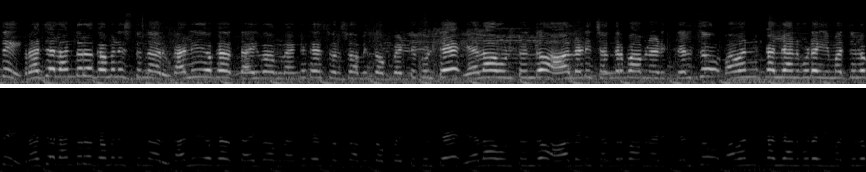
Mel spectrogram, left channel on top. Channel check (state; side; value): quieter; right; 32.7 dB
